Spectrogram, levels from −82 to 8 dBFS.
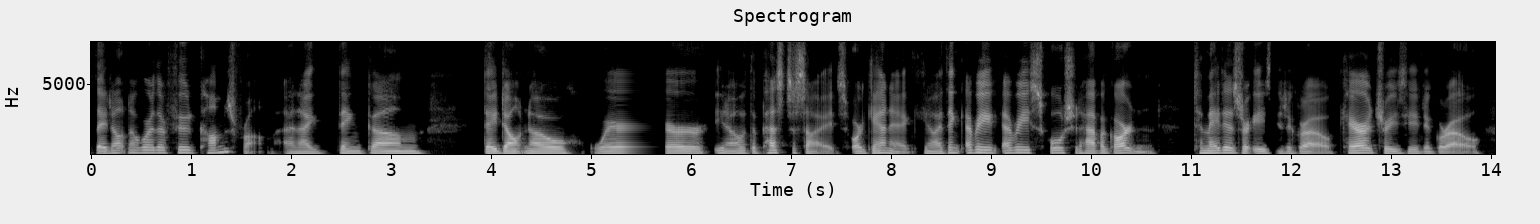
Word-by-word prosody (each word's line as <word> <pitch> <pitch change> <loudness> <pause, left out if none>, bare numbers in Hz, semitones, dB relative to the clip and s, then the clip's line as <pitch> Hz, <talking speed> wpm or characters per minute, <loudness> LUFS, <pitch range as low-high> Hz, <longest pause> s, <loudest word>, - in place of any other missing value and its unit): they 135 - +2
don't 165 +2 -2
know 175 - -4
where 180 0 0
their 180 -1 -2
food 185 -1 -3
comes 190 +8 -2
from, - - -9 0.2
and 135 -1 -4
I 130 0 -2 0.2
think, 145 -2 -2
um, 140 -2 +3 0.6
they 145 0 +5
don't 145 0 +4
know 145 -1 +3 0.2
where, 145 +1 -1 0.6
you 165 - -3
know, 145 +1 -1
the 135 -1 -5
pesticides, 160 -4 -2
organic, 135 -2 -1
you 140 - -4
know, 130 - 0
I 135 - 0
think 175 +4 -2
every 185 -2 +2
every 185 +3 +1
school 175 0 -2
should 150 -1 -3
have 150 0 +2
a - - +1
garden. 150 -7 +3 0.4
Tomatoes 165 +1 +1
are 145 - +2
easy 135 -1 -2
to 135 - -5
grow, 130 -2 0
carrots 160 0 +4
are - - +2
easy 135 -1 -3
to 125 0 -5
grow. 120 -1 -1
145 Hz, 180 wpm, -24 LUFS, 135-170 Hz, 0.6 s, they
